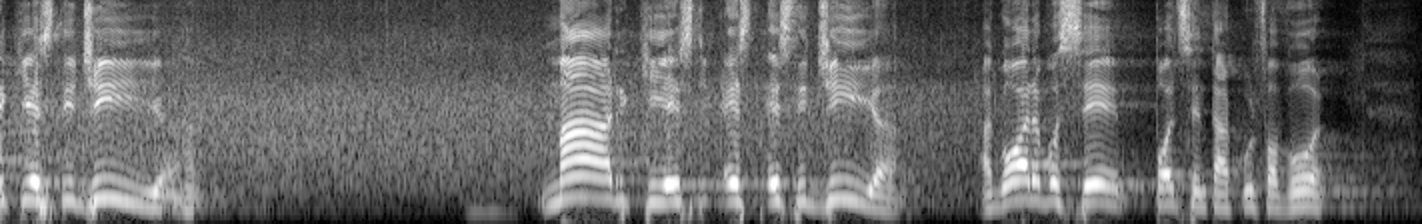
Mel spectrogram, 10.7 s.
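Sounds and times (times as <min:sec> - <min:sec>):
speech: 0:00.0 - 0:01.6, 0:04.0 - 0:10.0
audience applause: 0:00.0 - 0:07.9.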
